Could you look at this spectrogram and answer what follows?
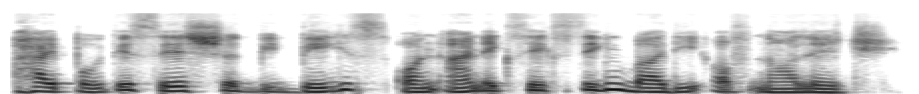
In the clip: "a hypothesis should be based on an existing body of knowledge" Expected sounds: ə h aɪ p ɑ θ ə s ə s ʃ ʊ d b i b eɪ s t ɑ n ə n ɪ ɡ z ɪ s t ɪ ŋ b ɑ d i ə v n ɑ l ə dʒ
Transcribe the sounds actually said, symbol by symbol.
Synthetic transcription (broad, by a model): h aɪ p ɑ t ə s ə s ʃ ʊ d b i b eɪ s t ɑ n ə n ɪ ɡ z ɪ s t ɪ ŋ b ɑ d i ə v n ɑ l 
